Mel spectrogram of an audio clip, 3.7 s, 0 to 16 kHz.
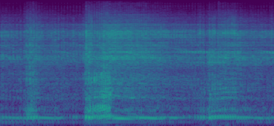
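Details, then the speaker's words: Triumph Tiger Cub single-cylinder after carb rework: 110 main jet, 105 needle jet, needle fourth groove, new spark plug, ignition timing slightly retarded; fast idle with clean throttle blips, flat spot nearly gone, owner suspects a 120 main jet may be better: normal revving. "The flat spot's just about gone. My money is on perhaps a 120, but this is certainly good enough to take for a test ride with the 110 in it."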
